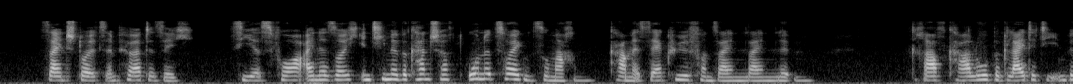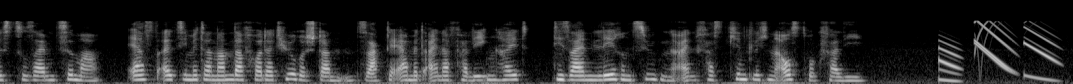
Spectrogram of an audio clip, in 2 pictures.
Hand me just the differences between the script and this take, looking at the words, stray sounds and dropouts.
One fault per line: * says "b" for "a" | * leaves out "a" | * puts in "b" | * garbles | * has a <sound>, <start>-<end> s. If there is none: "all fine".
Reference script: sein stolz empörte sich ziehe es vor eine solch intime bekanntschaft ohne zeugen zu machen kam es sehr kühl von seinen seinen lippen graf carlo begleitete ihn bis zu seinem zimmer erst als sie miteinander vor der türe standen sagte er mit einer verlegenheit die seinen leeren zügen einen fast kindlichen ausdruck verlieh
* has a chirp, 20.1-21.4 s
